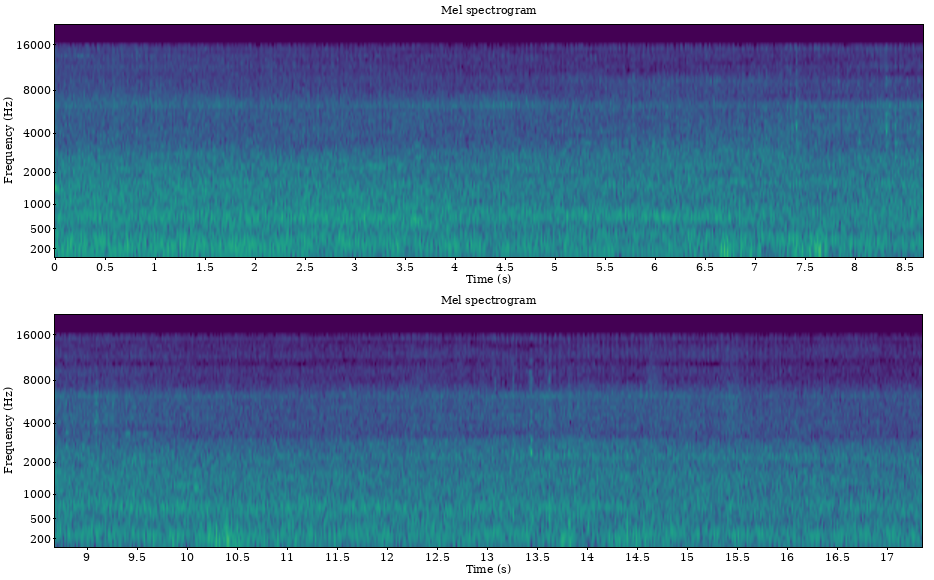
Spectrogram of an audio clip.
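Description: Ride-on lawnmower's small engine running steadily as it drives along towing a garden cart, getting gradually quieter as it moves away.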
